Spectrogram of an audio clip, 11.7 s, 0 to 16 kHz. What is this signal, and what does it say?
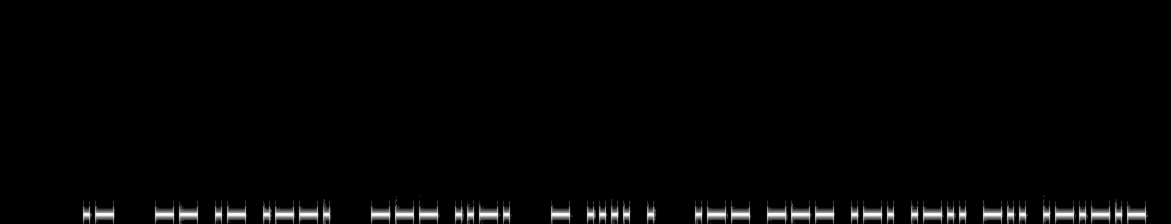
Morse code, heard as a keyed tone, about 19 wpm, 700 Hz. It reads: A MAP OF THE WORLD.
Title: Sentences from Top 1000 Words - Review Part 2 - 20wpm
